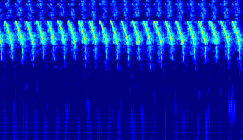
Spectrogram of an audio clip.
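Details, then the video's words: A Timbrado canary recorded for training canaries gives a fast, steady rolling trill of high, downward-sweeping notes, about ten a second, bright and metallic, with no other sounds heard. "best timbrado canary singing"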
